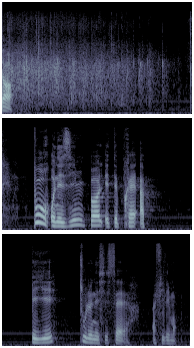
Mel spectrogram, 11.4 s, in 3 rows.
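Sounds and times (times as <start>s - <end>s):
speech: 0.0s - 0.4s, 4.4s - 6.8s, 8.2s - 11.2s
audience applauding: 0.0s - 3.6s.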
